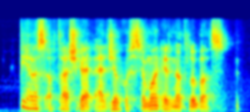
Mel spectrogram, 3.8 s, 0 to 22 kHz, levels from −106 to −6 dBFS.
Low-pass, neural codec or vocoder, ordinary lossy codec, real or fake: 10.8 kHz; codec, 16 kHz in and 24 kHz out, 0.8 kbps, FocalCodec, streaming, 65536 codes; AAC, 48 kbps; fake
